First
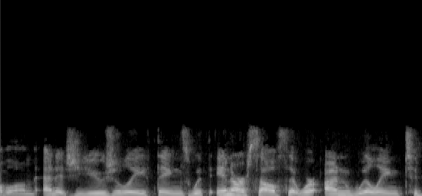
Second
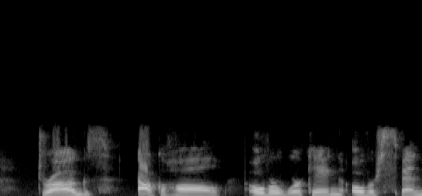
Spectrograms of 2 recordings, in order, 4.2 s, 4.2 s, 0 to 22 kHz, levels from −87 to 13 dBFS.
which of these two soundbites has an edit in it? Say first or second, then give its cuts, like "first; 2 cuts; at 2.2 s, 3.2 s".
second; 1 cut; at 2.4 s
